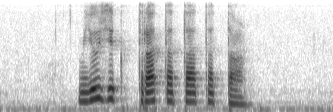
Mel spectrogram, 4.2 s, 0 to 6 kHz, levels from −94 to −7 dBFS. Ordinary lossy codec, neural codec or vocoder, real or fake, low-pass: Opus, 16 kbps; none; real; 5.4 kHz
